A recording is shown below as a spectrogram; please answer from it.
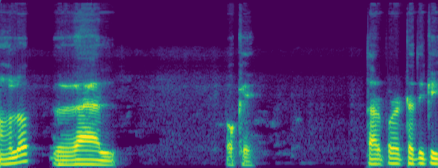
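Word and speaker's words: ذال: এরপরে এটার নাম হলো রাল। এটা জ দিয়ে লিখেছে কিন্তু এটা উচ্চারণ হবে একদম পাতলা।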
